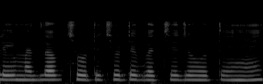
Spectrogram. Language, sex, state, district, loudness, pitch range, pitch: Hindi, female, Bihar, Madhepura, -46 LUFS, 205-215 Hz, 210 Hz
